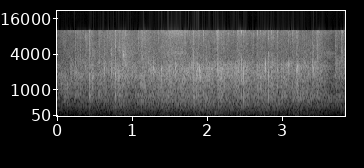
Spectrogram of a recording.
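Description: At a church service, a crowd claps steadily for about four seconds for a child volunteer coming forward, a dense, even wash of applause that holds at a fairly loud level and tapers slightly at the end, with no voices.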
